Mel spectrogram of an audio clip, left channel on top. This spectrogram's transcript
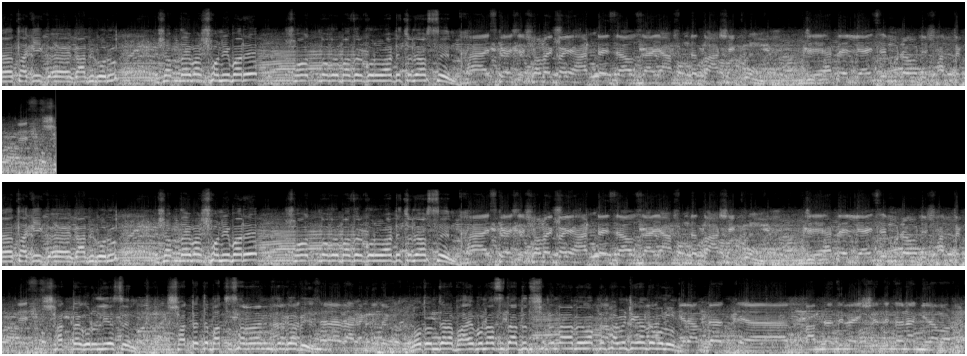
থাকি গাভী গরু। এই সপ্তাহে এবার শনিবারে শরৎনগর বাজার গরু হাটে চলে আসছেন। হ্যাঁ আজকে এসে সবাই কয় হাটটায় যাও যাই আসনটা তো আসে কম। যে হাটে লিয়েছে মোটামুটি 7টা করে দিয়েছে। 7টা গরু নিয়েছেন। 7টাতে বাচ্চা ছাড়া রানিং দুধের গাভী। রানিং দুধের গরু। নতুন যারা ভাই বোন আছে তাদের সাথে নাম এবং আপনার ফার্মের ঠিকানাটা বলুন। গ্রামটা পাবনা জেলা ঈশ্বরদী থানা গ্রাম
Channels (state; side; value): drops out; left; at 10.2 s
